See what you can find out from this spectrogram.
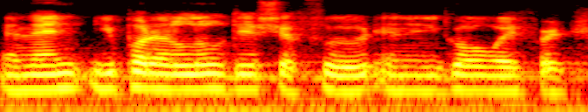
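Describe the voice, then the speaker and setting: There is noticeable background noise. The man's voice sits fairly high. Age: 70s. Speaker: artist. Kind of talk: interview. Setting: artist's studio. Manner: halting.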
